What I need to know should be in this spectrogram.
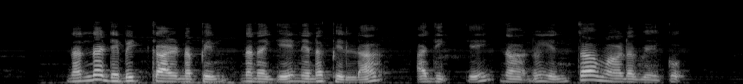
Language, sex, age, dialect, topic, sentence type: Kannada, male, 18-24, Coastal/Dakshin, banking, question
